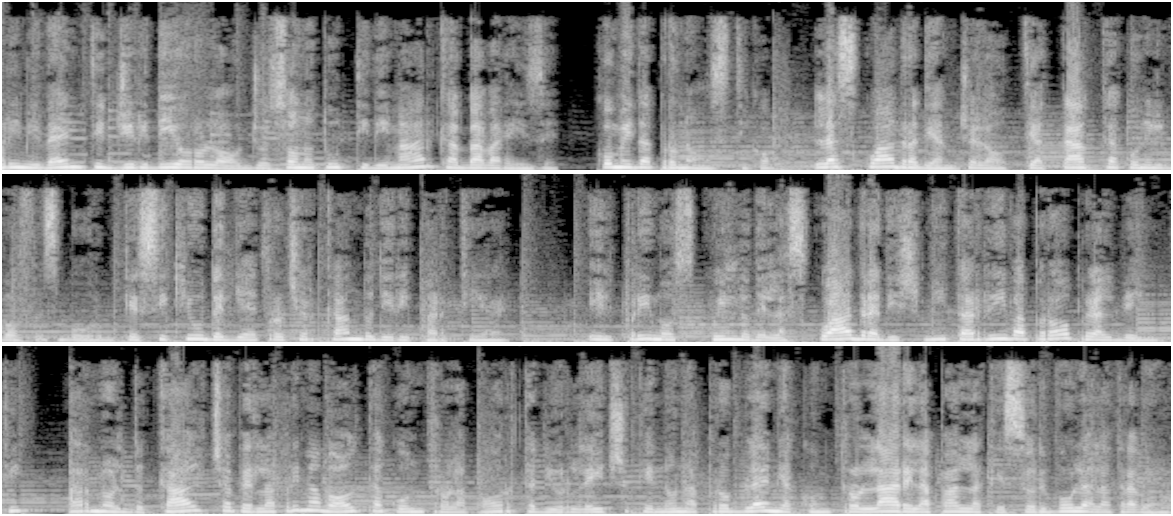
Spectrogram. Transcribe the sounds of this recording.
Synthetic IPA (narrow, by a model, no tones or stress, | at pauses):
pɾiːmivɛnt̪id͡ʒiːɾid̪ioɾolɔːd͡ʒosɔːnot̪ut̪ːid̪imarkabavaɾɛːze | komed̪apɾonɔst̪ikolaskwaːd̪ɾad̪iant͡ʃelɔt̪ːiat̪ːakːakonilvofzburɡkesːik̟ʰjuːd̪ed̪jɛːt̪ɾot͡ʃerkand̪od̪iɾipart̪iːɾe | ilpɾiːmoskwilːod̪elːaskwaːd̪ɾad̪iʒmit̪ːarːiːvapɾɔːpɾjoalvent̪i | arnold̪kalt͡ʃaperlapɾiːmavɔlt̪akont̪ɾolapɔrt̪ad̪iurlet͡ʃːk̟enːonapːɾoblɛːmiakːont̪ɾolːaːɾelapalːak̟esːorvoːlalat̪ːɾavɛr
